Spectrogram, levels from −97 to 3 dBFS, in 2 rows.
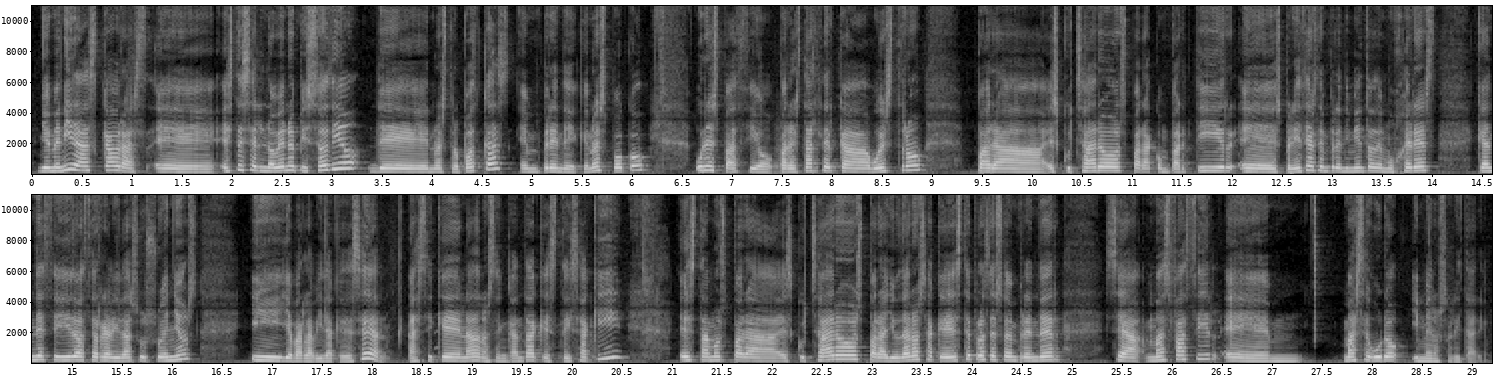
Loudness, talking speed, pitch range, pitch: -24 LUFS, 150 wpm, 195-245 Hz, 220 Hz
